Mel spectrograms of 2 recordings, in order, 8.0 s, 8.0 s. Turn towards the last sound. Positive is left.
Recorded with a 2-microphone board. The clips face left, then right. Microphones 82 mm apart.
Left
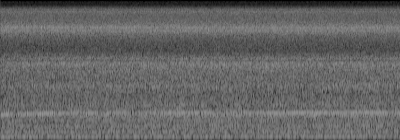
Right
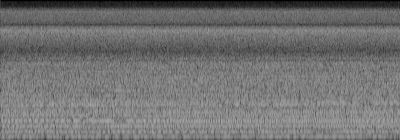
turn(degrees=-55)  # may be behind; listen again after turning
